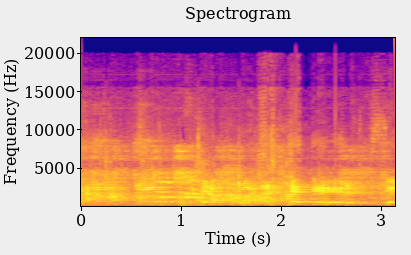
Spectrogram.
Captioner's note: laughs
